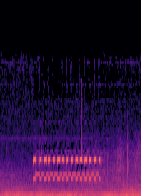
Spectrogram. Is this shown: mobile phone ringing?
yes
